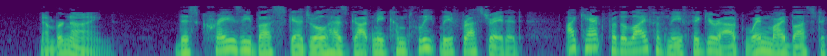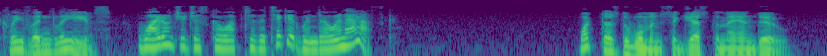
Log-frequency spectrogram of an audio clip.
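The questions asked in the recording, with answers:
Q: What does the woman suggest the man do?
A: Ask at the ticket window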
